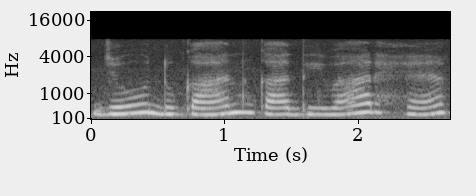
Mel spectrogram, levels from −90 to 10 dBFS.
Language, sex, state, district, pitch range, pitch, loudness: Hindi, male, Bihar, West Champaran, 235-295 Hz, 250 Hz, -14 LUFS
